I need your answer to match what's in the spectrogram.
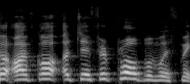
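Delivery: mock Cockney British accent, pitched high. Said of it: "Oscar Isaac has a Cockney British accent".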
